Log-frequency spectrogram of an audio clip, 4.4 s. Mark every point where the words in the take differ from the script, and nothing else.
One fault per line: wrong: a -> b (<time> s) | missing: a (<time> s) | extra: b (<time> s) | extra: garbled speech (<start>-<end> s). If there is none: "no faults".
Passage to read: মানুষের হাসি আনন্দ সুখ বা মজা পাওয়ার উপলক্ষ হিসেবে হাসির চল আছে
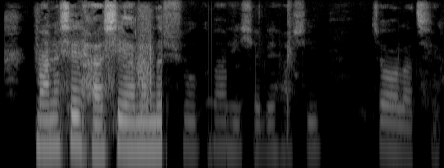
missing: মজা পাওয়ার উপলক্ষ (2.2 s)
